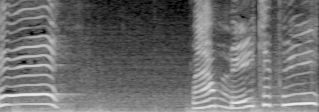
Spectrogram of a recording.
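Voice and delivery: shrill, frightened, very loud, high panicked cry. Gamer calling for help during play, panicking under pressure. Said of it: "I'm panicking under pressure".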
